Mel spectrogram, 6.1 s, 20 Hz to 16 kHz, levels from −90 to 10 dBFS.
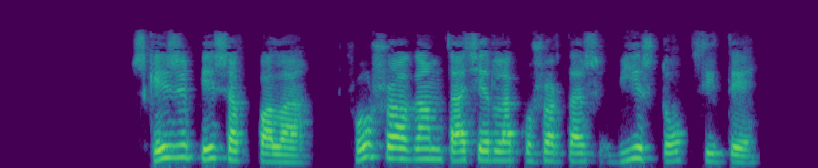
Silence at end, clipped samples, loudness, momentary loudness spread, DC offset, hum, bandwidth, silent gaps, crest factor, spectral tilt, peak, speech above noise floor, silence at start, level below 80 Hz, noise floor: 0.5 s; under 0.1%; -17 LUFS; 8 LU; under 0.1%; none; 7.8 kHz; 1.87-1.93 s, 2.36-2.60 s; 16 dB; -4 dB/octave; -2 dBFS; over 73 dB; 1 s; -64 dBFS; under -90 dBFS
